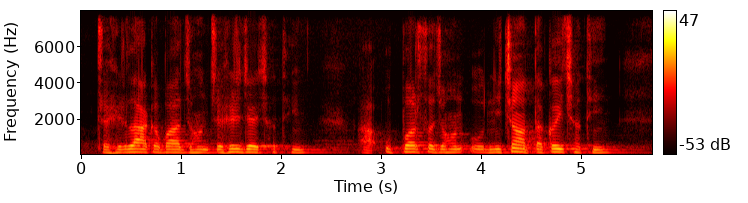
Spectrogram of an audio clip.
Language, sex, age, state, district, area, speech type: Maithili, male, 18-30, Bihar, Darbhanga, rural, spontaneous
